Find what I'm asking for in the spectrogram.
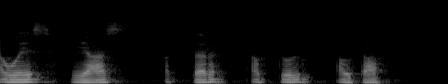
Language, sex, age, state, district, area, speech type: Manipuri, male, 18-30, Manipur, Bishnupur, rural, spontaneous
